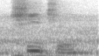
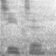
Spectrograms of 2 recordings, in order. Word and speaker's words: Tite: Chiche. Chiche. The T is pronounced as a ch. Yeah. Chiche. Like Thiago Silva. Yeah. Every time, because I always, obviously, with my ignorance, I said Tite.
